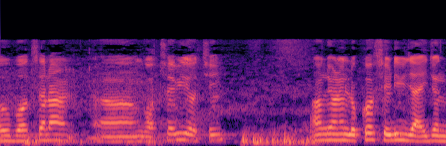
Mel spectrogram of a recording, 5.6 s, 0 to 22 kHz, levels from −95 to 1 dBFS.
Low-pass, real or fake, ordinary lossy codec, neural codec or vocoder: 7.2 kHz; real; MP3, 48 kbps; none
